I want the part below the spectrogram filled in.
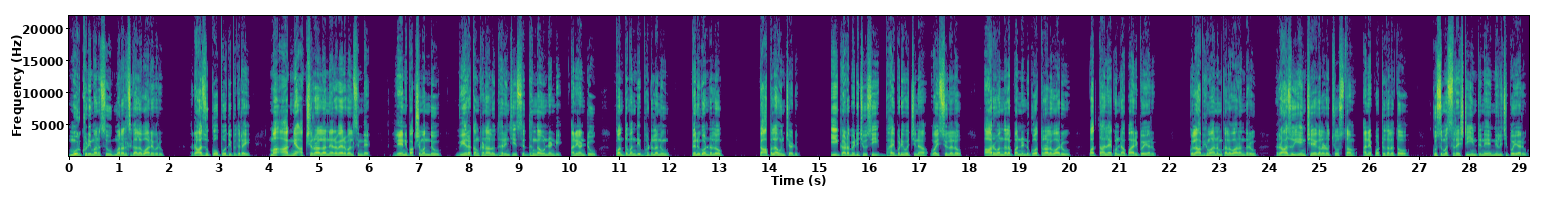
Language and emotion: Telugu, neutral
